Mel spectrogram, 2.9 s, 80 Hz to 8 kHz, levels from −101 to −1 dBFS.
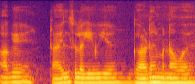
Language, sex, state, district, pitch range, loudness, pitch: Hindi, male, Rajasthan, Jaipur, 120-125 Hz, -13 LUFS, 120 Hz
